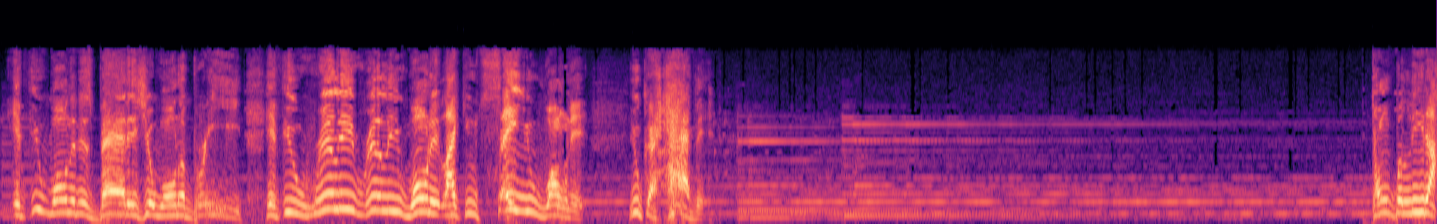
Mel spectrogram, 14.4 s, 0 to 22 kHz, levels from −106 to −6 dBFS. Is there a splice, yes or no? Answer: no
